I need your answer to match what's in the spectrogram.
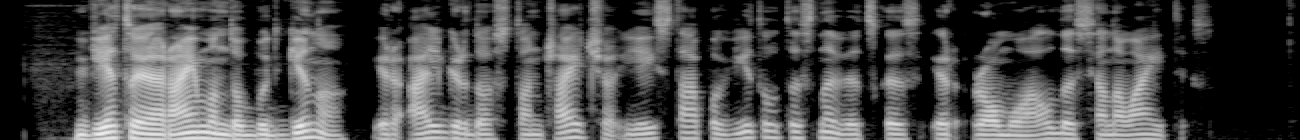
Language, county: Lithuanian, Kaunas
